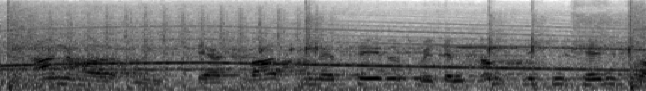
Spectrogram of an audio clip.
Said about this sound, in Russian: Орут сирены, за нами едут полицаи.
